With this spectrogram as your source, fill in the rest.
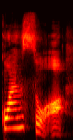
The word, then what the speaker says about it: Guan Suo: Bao Sanniang, she's a possibly fictional character who married to Guan Suo. Ge Wu An Guan Si Wu O Suo Guan Suo, a possibly fictitious son of Guan Yu.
